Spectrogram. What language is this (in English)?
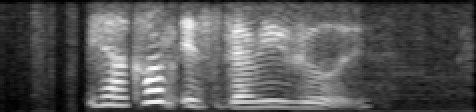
English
